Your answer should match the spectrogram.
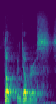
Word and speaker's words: Dobrus: So, Athelia, last name pronounced Dokus? Dobrus, sorry. – Yes, it's Do like Jindo and Bruce like Brusula.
